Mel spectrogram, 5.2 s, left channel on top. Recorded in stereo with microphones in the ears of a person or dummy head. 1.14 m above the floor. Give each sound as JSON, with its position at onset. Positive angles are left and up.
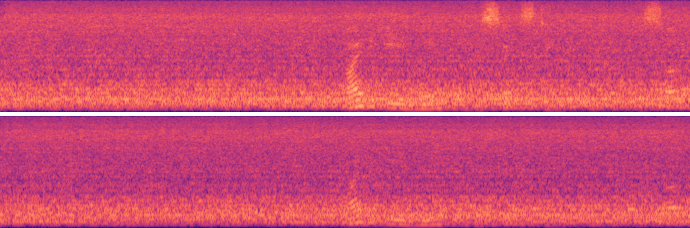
{"t": 2.6, "sound": "a man speaking", "side_deg": 35, "distance_m": 0.9}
